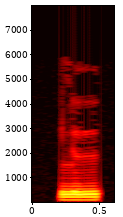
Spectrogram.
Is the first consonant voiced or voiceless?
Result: voiced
